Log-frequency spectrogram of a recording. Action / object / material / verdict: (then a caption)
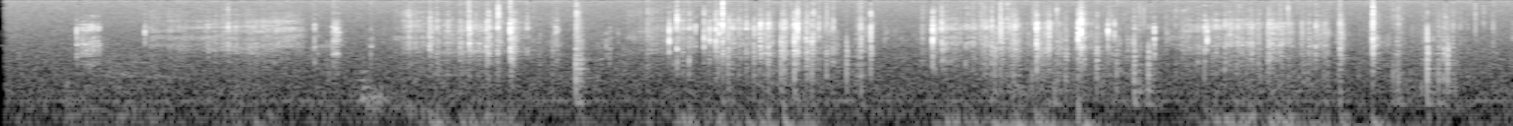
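scrape / soap bar / soap / none. A solid rectangular Marseille soap bar with a red coating, held in the palm, is shaved and scraped with a utility-knife blade so white flakes peel off. Dense, bright crinkling scrapes and small crisp clicks come in uneven bursts over a faint low hum.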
